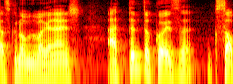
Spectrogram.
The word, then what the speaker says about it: Magalhães: O nome de Magalhães não é fácil de pronunciar por estrangeiros. Era assim que ele assinava, como podem ver registado nos documentos da época. Pela dificuldade de dizer as vogais nasaladas e fechadas, Fernão de Magalhães, o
